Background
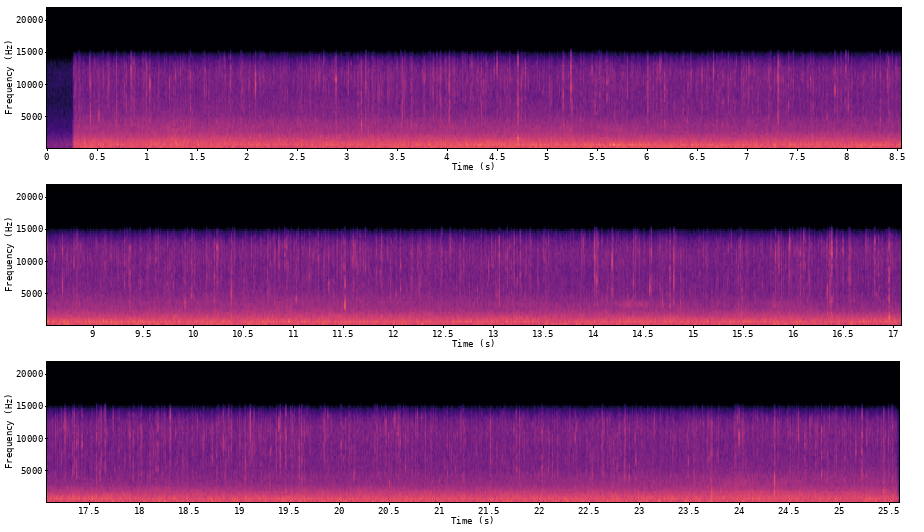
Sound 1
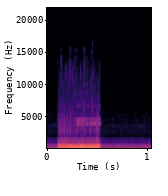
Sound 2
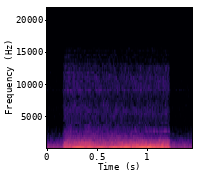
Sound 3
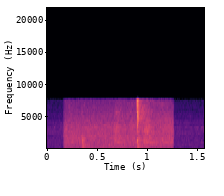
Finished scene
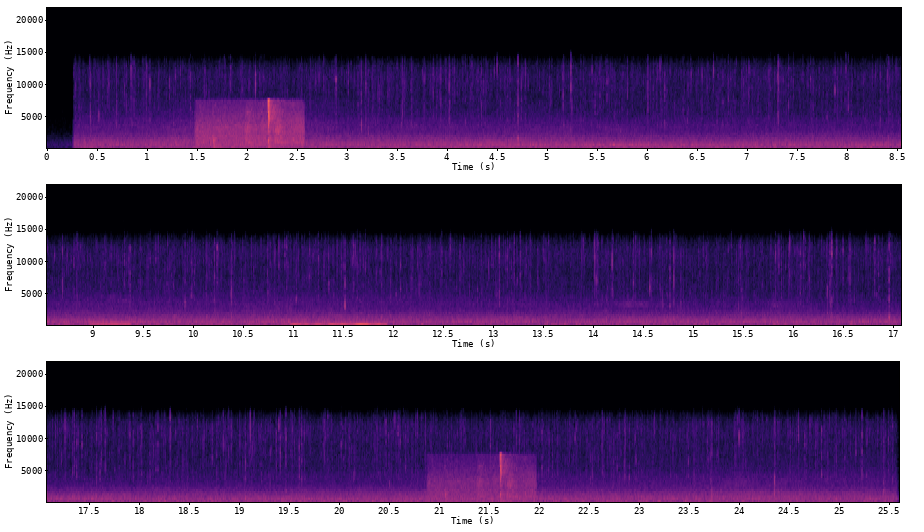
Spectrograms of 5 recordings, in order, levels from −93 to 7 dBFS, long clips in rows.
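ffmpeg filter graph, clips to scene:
-filter_complex "[3:a]asplit=2[a][b];[0:a]volume=-19.5dB[c];[2:a]asubboost=boost=12:cutoff=170[d];[a]atrim=end=1.57,asetpts=PTS-STARTPTS,volume=-7dB,afade=t=in:d=0.004:c=hsin,afade=t=out:st=1.566:d=0.004:c=hsin,adelay=1310[e];[1:a]atrim=end=1.04,asetpts=PTS-STARTPTS,volume=-18dB,afade=t=in:d=0.004:c=hsin,afade=t=out:st=1.036:d=0.004:c=hsin,adelay=8850[f];[d]atrim=end=1.45,asetpts=PTS-STARTPTS,volume=-14.5dB,afade=t=in:d=0.004:c=hsin,afade=t=out:st=1.446:d=0.004:c=hsin,adelay=10710[g];[b]atrim=end=1.57,asetpts=PTS-STARTPTS,volume=-13.5dB,afade=t=in:d=0.004:c=hsin,afade=t=out:st=1.566:d=0.004:c=hsin,adelay=20710[h];[c][e][f][g][h]amix=inputs=5:normalize=0"

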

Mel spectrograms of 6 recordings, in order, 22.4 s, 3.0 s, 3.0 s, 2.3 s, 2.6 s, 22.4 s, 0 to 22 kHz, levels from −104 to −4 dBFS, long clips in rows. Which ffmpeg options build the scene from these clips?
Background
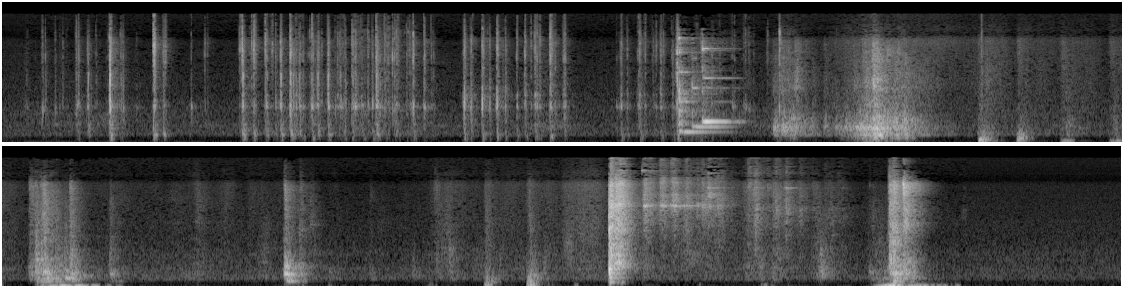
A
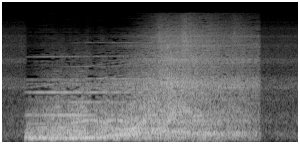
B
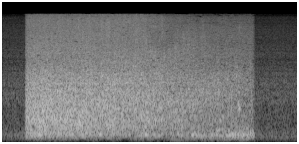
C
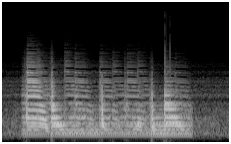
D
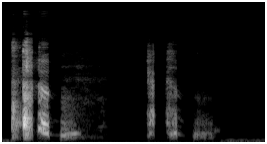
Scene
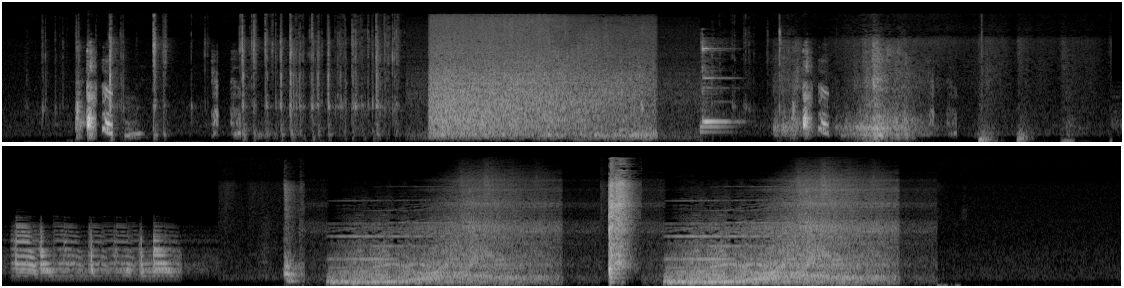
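-filter_complex "[4:a]asplit=2[a][b];[1:a]asplit=2[c][d];[0:a]volume=-13dB[e];[a]alimiter=limit=-13.5dB:level=0:latency=1:release=300[f];[b]highpass=220[g];[3:a]highpass=f=480:t=q:w=0.5412,highpass=f=480:t=q:w=1.307,lowpass=f=2.1k:t=q:w=0.5176,lowpass=f=2.1k:t=q:w=0.7071,lowpass=f=2.1k:t=q:w=1.932,afreqshift=-58[h];[d]equalizer=f=5.9k:t=o:w=0.78:g=3[i];[e]asplit=5[j][k][l][m][n];[j]atrim=end=4.034[o];[2:a]atrim=end=2.95,asetpts=PTS-STARTPTS,volume=-13.5dB[p];[k]atrim=start=6.976:end=11.094[q];[h]atrim=end=2.27,asetpts=PTS-STARTPTS,volume=-15dB[r];[l]atrim=start=13.356:end=14.224[s];[c]atrim=end=2.96,asetpts=PTS-STARTPTS,volume=-16.5dB[t];[m]atrim=start=17.176:end=17.594[u];[i]atrim=end=2.96,asetpts=PTS-STARTPTS,volume=-12.5dB[v];[n]atrim=start=20.546[w];[f]atrim=end=2.63,asetpts=PTS-STARTPTS,volume=-3.5dB,afade=t=in:d=0.004:c=hsin,afade=t=out:st=2.626:d=0.004:c=hsin,adelay=640[x];[g]atrim=end=2.63,asetpts=PTS-STARTPTS,volume=-11dB,afade=t=in:d=0.004:c=hsin,afade=t=out:st=2.626:d=0.004:c=hsin,adelay=7800[y];[o][p]acrossfade=d=0.004:c1=hsin:c2=hsin[z];[z][q]acrossfade=d=0.004:c1=hsin:c2=hsin[aa];[aa][r]acrossfade=d=0.004:c1=hsin:c2=hsin[ab];[ab][s]acrossfade=d=0.004:c1=hsin:c2=hsin[ac];[ac][t]acrossfade=d=0.004:c1=hsin:c2=hsin[ad];[ad][u]acrossfade=d=0.004:c1=hsin:c2=hsin[ae];[ae][v]acrossfade=d=0.004:c1=hsin:c2=hsin[af];[af][w]acrossfade=d=0.004:c1=hsin:c2=hsin[ag];[ag][x][y]amix=inputs=3:normalize=0"

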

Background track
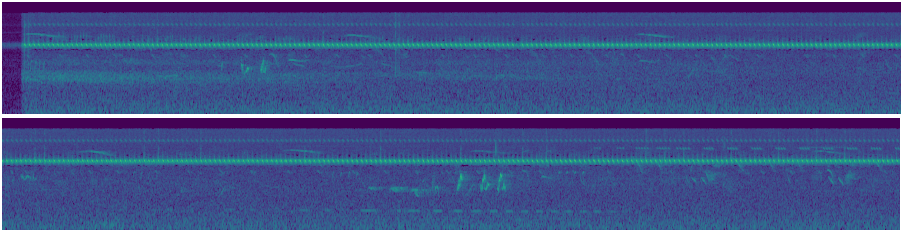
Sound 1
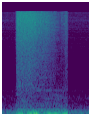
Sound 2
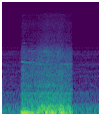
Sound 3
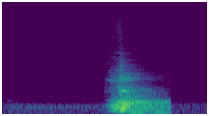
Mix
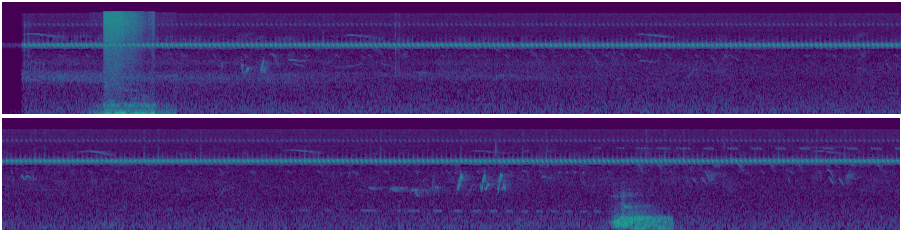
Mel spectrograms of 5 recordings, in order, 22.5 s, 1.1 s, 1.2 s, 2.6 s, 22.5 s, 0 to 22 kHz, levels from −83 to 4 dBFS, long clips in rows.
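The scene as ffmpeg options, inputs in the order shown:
-filter_complex "[0:a]volume=-13dB[a];[1:a]equalizer=f=230:w=1.9:g=14.5[b];[3:a]acompressor=threshold=-20dB:ratio=6:attack=3.2:release=140:knee=1:detection=peak[c];[b]atrim=end=1.09,asetpts=PTS-STARTPTS,volume=-0.5dB,afade=t=in:d=0.004:c=hsin,afade=t=out:st=1.086:d=0.004:c=hsin,adelay=1090[d];[c]atrim=end=2.57,asetpts=PTS-STARTPTS,volume=-12dB,afade=t=in:d=0.004:c=hsin,afade=t=out:st=2.566:d=0.004:c=hsin,adelay=17520[e];[a][d][e]amix=inputs=3:normalize=0"

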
